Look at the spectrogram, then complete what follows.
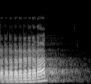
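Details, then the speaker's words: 12-year-old female with rheumatic mitral stenosis in sinus rhythm: doctor's vocal imitation of a rough, rumbling mid-diastolic murmur with presystolic accentuation ending in a loud first sound; mitral stenosis murmur. "typical murmur of matter stenosis is a rough and rumbling mid diastolic murmur with pre-systolic accentuation ending in a loud first sound it sounds like"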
